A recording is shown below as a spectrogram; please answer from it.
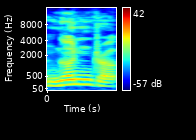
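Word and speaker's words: ngöndro: as an early nro nro is different than n nro I'm not pronouncing it that way nro it's in the back of the of the of the throat are preliminary practices preliminary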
